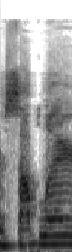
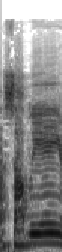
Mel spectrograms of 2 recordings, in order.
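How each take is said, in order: First: Sablé in two syllables, ending "-lay"; alternative pronunciation. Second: Sablier with a French-style "-ee-ay" ending; unsure pronunciation. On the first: Reviewer guessing at a place name, Sablé said slowly with "-lay" ending. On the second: Reviewer guessing at a place name, Sablier said slowly as "sab-lee-ay". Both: Real, not acted. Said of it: "no idea how to pronounce".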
